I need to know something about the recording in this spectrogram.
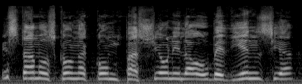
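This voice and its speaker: A man preaching a sermon in an earnest, unhurried way, pausing often with fillers and rising in emphasis on key points. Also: extremely high pitch, fairly even intonation, fairly bright tone.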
